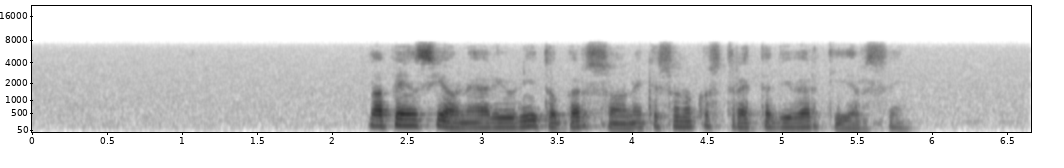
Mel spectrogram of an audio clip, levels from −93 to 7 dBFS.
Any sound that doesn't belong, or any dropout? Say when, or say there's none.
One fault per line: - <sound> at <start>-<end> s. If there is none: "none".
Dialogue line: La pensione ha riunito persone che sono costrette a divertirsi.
none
